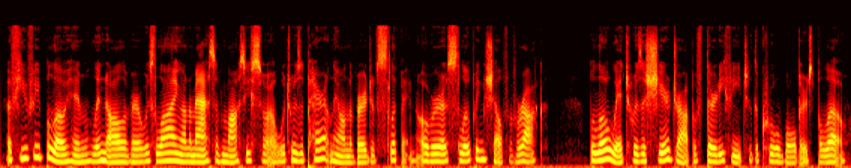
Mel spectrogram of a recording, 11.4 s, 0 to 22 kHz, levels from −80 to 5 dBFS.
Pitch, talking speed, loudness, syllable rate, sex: 175 Hz, 225 wpm, -17 LUFS, 5.7 syllables/s, female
